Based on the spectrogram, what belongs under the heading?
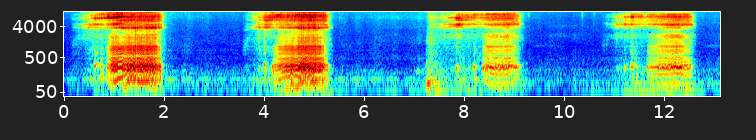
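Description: Four rough, rattling breaths about 3 seconds apart, roughly 18 a minute, with quiet pauses between; snoring.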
